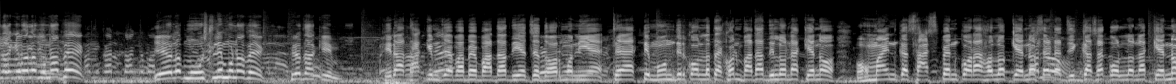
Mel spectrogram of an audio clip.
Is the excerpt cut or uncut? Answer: cut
